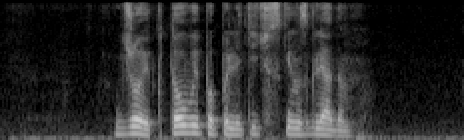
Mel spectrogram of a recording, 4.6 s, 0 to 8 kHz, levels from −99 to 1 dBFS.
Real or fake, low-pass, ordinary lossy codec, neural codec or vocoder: real; 7.2 kHz; AAC, 48 kbps; none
